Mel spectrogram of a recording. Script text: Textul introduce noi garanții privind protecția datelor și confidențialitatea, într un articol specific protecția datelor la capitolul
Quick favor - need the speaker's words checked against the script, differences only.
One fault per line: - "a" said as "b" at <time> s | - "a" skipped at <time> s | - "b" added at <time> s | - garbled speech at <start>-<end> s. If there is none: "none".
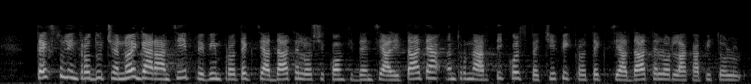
none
